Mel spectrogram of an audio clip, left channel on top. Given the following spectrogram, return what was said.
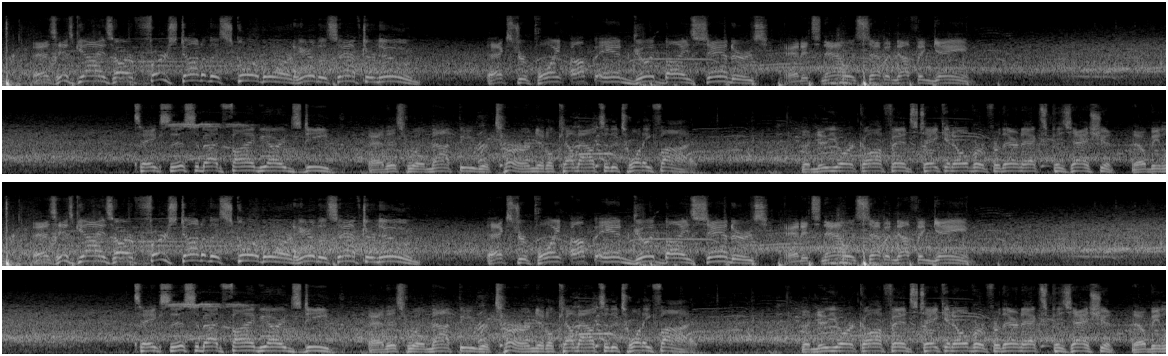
as his guys are first onto the scoreboard here this afternoon. Extra point up and good by Sanders, and it's now a 7-0 game. Takes this about 5 yards deep, and this will not be returned. It'll come out to the 25. The New York offense taking over for their next possession. They'll be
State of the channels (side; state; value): left; quieter; 3.5 dB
